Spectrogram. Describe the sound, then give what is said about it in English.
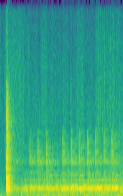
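A sharp bang opens onto a steady mechanical clatter: rapid, evenly spaced clicks over a low running hum, like linotype machines working in a local newspaper office. No one speaks. “Now I think he's going into the local newspaper office.”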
